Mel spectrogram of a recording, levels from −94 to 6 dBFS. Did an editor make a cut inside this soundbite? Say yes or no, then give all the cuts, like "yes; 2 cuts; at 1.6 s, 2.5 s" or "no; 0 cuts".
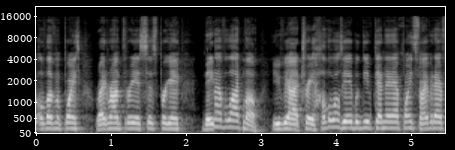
yes; 4 cuts; at 2.4 s, 2.8 s, 4.1 s, 4.5 s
